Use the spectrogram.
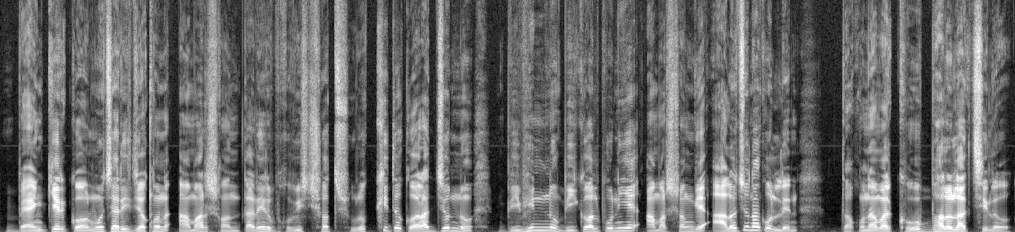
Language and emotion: Bengali, happy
